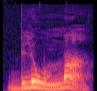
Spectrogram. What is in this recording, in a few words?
"blomma", Swedish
